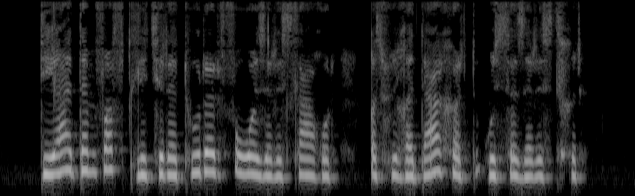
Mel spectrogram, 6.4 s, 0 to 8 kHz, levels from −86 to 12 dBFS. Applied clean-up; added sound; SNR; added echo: none; none; none; none.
